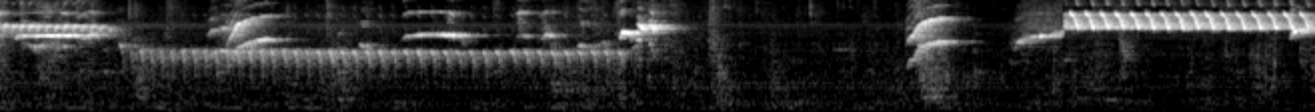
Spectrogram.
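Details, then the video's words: Mosaic canary singing. A high whistled opening gives way to a long, steady, buzzy trill held for about two seconds. Short upward-sweeping notes follow, then a fast, very high rattling trill at the end. "تغريد الكناري موزايك مالتي"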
